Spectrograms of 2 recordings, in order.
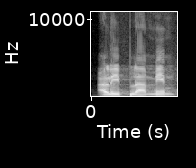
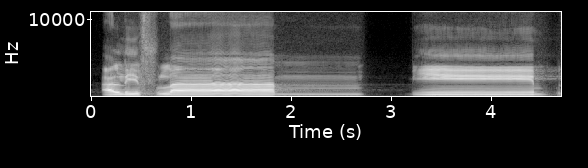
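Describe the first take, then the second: First: The lam is cut short, not fully read. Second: The lam is fully read out. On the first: The speaker calls it wrong. "salah katanya itu kan" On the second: The speaker calls it right. "Lamnya harus baca"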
